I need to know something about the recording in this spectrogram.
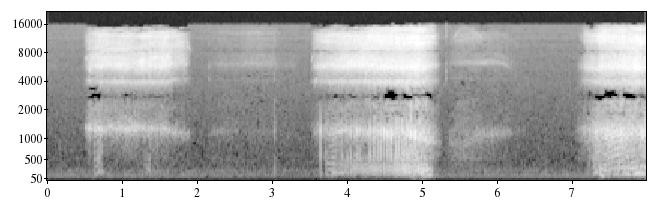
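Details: Three long, harsh, whistly snores about every three seconds over a steady room hum, from a female sleeper in New York City; loud snoring.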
